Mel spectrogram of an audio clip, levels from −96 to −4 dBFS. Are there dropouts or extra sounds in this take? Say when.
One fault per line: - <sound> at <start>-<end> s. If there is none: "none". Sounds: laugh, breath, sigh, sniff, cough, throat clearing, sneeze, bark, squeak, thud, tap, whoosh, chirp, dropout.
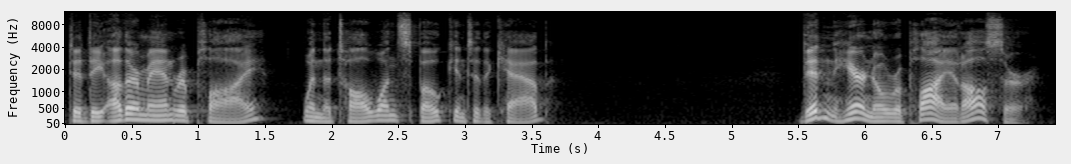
none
